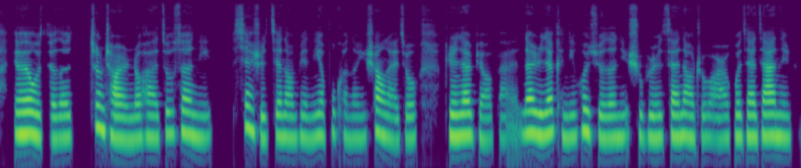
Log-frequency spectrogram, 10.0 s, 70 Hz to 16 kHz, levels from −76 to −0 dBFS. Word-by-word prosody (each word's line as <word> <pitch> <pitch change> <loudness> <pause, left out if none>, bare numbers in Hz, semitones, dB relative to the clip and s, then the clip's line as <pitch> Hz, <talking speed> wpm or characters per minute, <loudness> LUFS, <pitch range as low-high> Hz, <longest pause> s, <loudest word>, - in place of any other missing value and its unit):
因 210 -1 +3
为 215 0 +8
我 210 -2 +5
觉 185 -1 -4
得 190 +1 -1 0.2
正 265 -2 +2
常 190 -5 +4
人 180 -1 -1
的 185 +1 0
话， 190 -1 -1
就 215 +3 -4
算 215 -2 +1
你 190 +1 -6 0.2
现 260 -2 -1
实 185 -4 -2
见 195 +1 -2
到 190 -1 0
面， 185 -1 -5
你 190 - -3
也 200 - 0
不 210 +3 -8
可 195 -2 -9
能 185 0 -7
一 185 - -8
上 215 +2 +2
来 180 -2 -3
就 185 +1 -4 0.3
给 200 - +1
人 195 - +4
家 200 0 +5
表 185 -3 -5
白， 185 0 -12
那 220 +1 +5
人 205 -2 +4
家 215 +1 +5
肯 210 -6 -6
定 195 +1 -3
会 230 +2 +2
觉 200 -3 -3
得， 185 0 0
你 190 +1 -3
是 205 - -3
不 190 0 -3
是 190 0 0
在 195 0 +1
闹 195 -1 +1
着 185 0 -7
玩 190 -1 -6
儿、 180 +1 -4
过 195 +1 -1
家 195 0 +1
家 200 +1 +4
那 195 -1 -1
195 Hz, 315 characters per minute, -21 LUFS, 185-205 Hz, 0.3 s, 为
